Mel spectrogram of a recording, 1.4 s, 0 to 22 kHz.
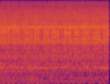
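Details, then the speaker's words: Mercedes W212 E63 AMG V8, one injector wire unplugged to demonstrate: uneven, shaky idle with stumbling beat as one cylinder drops out, check engine light on; single-cylinder misfire, as owner's complaint of vibration and warning light. "그러니까 두 가지죠. 차주 입장에서도 없었던 경고등이 발생이 되고, 두 번째로는 차가 없었던 진동이 생기는 거죠. 부족. 그러니까 해당 실린더가 연료를 쏴도 폭발을 못하니까."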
